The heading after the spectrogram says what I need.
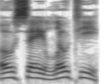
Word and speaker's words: Ocelotl: Jaguar warriors or Jaguar knights, Ocelotl Nahuatl pronunciation, O se lo t, listen, singular, or Ocelama, os lo mi, plural, were members of the Aztec military elite.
